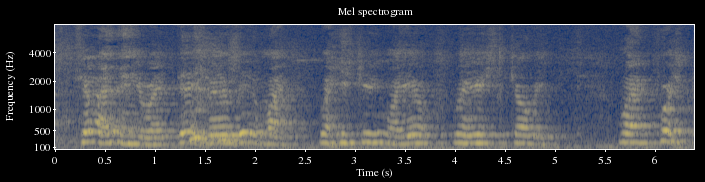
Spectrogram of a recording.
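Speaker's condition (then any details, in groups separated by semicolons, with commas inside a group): Traumatic brain injury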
